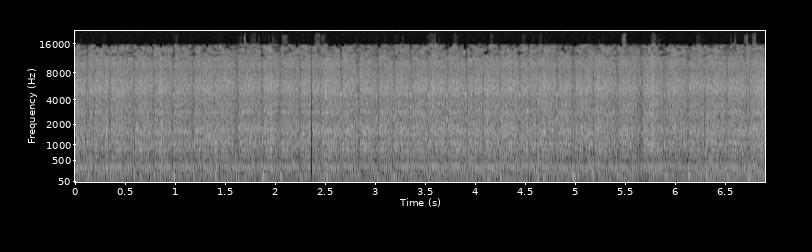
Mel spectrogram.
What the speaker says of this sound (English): I could hear it revving faster,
